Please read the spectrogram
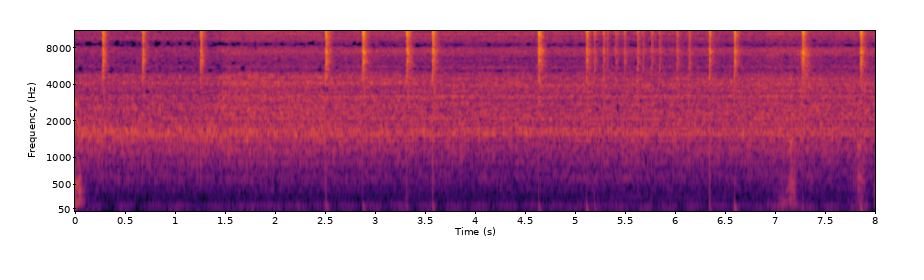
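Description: High-voltage sparks snapping at irregular intervals, with a quick run of snaps about five seconds in, over a steady hiss. The sparks come from a Rayview high-frequency stimulator discharging across a spark gap and gas discharge tube.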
